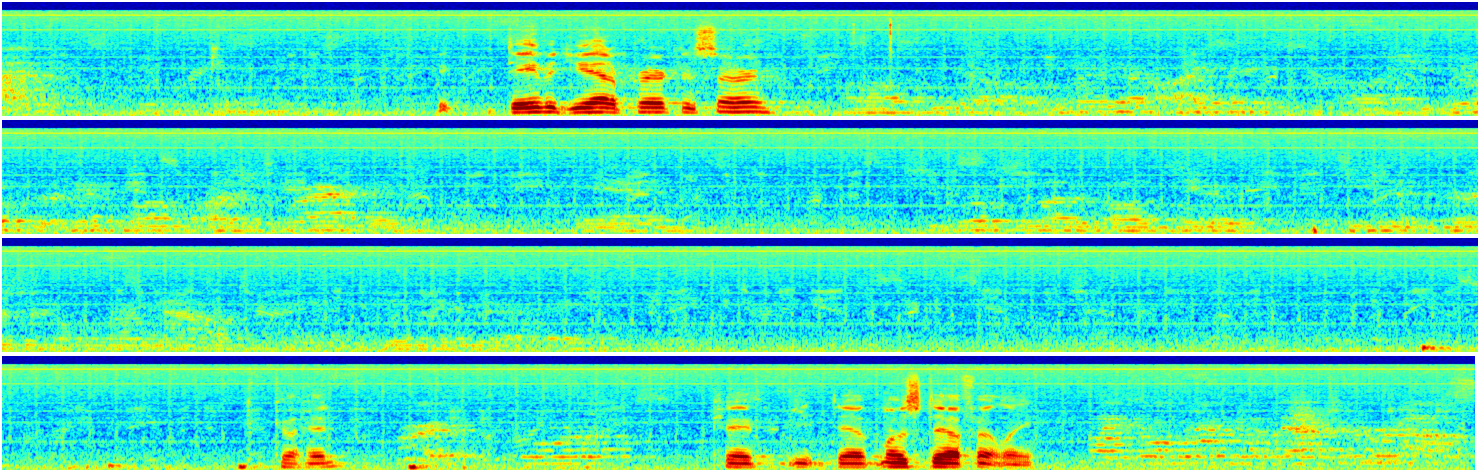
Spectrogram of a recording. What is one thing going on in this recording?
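A middle-aged man preaches through a microphone in a large room, speaking with slow, deliberate emphasis.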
